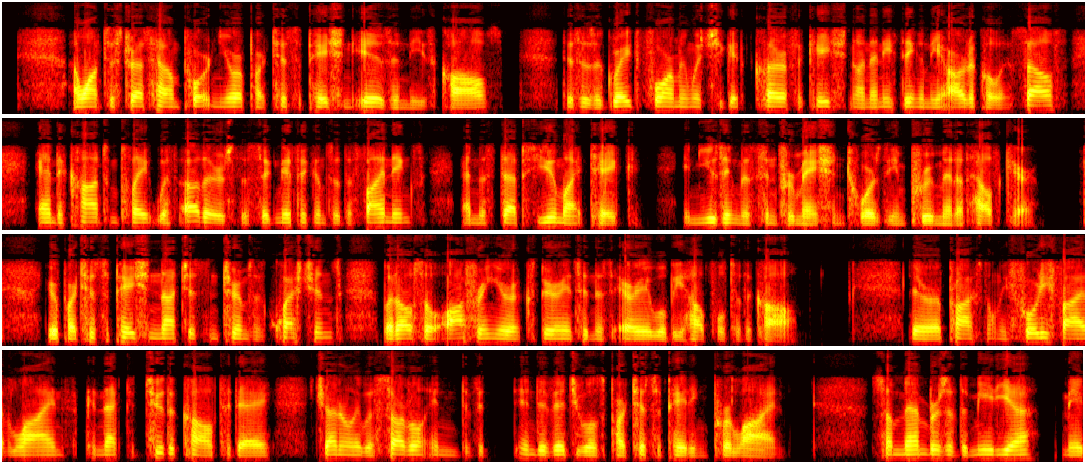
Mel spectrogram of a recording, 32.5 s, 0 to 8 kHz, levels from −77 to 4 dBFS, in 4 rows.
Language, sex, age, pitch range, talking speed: English, male, 40-59, 100-115 Hz, 185 wpm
